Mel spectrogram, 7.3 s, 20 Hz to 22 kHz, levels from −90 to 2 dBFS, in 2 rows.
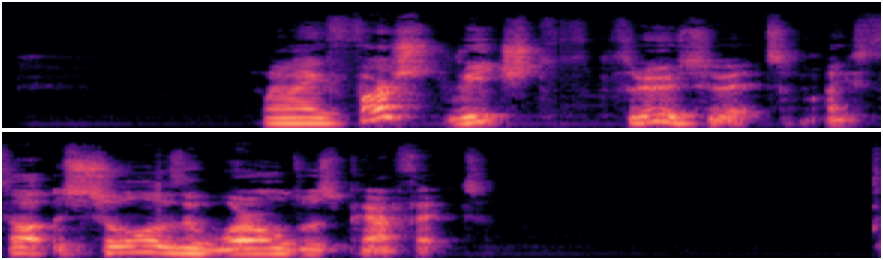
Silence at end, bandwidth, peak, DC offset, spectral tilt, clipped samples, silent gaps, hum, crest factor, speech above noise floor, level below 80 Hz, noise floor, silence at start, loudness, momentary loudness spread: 1.65 s; 15 kHz; -4 dBFS; under 0.1%; -5 dB/octave; under 0.1%; none; none; 22 dB; 64 dB; -62 dBFS; -86 dBFS; 1.1 s; -22 LUFS; 15 LU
